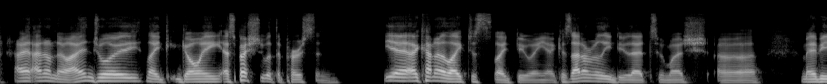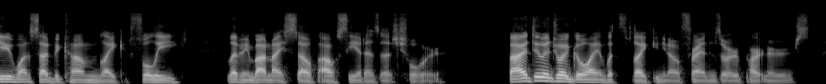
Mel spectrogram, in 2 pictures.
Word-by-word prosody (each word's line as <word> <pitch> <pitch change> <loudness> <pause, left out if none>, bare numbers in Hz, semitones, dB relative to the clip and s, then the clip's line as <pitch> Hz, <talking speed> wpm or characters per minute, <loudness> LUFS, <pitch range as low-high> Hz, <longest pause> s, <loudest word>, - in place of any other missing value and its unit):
I 155 +1 +3
I - - +4
don't 165 -2 0
know, 120 -4 +1
I 105 - +5
enjoy 155 -1 +3
like 125 -7 -1
going 130 +1 +2
especially 165 +4 +2
with 140 - -4
a - - -5
person. 100 -4 -7 0.4
Yeah, 170 -2 +5
I 165 - +5
kinda 170 -2 +4
like 130 -3 +5
just 120 -4 -10
like 100 -6 -2
doing 100 0 -7
it 100 -1 -8
'cause 110 - -8
I 135 - +6
don't 155 +2 +1
really 140 -4 -1
do 105 0 -6
that 105 -1 -1
too 110 - -12
much, 105 -1 -5
uh, 95 +1 -5 0.4
maybe 125 +1 +3
once 115 -2 -3
I 105 - +3
become 100 0 -4
like 95 -2 -4
fully 100 -4 -2 0.5
living 105 -2 -1
by 100 0 +4
myself, 95 -1 -1
I'll 95 -1 +1
see 100 +2 -7
it 95 - -7
as 95 -2 -8
a - - -7
chore, - - -10 0.6
but - - +6
I 150 - +8
do 175 +3 +4
enjoy 145 -4 +4
going 115 -2 +1
with 105 - -6
like, 95 -3 -1
you 100 -1 -10
know, 90 -2 -6
friends 95 0 -5
or 90 -1 -5
partners 90 +2 -8
105 Hz, 205 wpm, -23 LUFS, 95-130 Hz, 0.6 s, I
